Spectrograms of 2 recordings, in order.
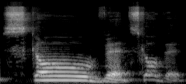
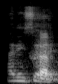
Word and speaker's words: Skövde: How do you say it? Skövde. It? What? Skövde. But there's no f in there. There's an SK. Skövde. You got SK is and then you have which is the O with the 2 dots, and then you have the VDE.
